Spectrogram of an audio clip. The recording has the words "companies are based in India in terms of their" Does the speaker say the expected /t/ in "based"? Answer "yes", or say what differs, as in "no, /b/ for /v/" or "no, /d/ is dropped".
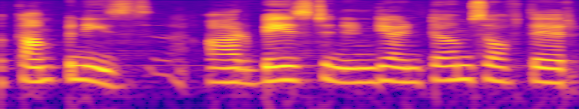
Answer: yes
